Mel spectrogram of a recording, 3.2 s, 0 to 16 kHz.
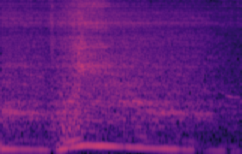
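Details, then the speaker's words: Vauxhall/Opel Astra F (MK3) GLS saloon with a 1.6 16V engine at about 80,000 miles, given a free rev by pedal: climbs quickly from idle and settles smoothly with no stumble or knock. Owner praises the throttle response. Healthy revving. "sweetheart and this thing absolutely flies it must be light as a feather honestly it the throttle response is absolutely awesome"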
